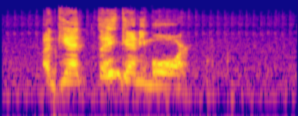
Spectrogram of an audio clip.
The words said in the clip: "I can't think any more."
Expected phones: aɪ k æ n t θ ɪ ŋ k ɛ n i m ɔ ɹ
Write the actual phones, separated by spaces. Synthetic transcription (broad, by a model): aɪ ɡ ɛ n θ ɪ ŋ k ɛ n i m ɔ ɹ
